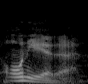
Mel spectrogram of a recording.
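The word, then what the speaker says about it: Oneida: Ryan, a 6'3" senior from Winnetta, New York. I'm saying that right? Winnetta? – That might be Onietta. – Onietta? – But I'm not sure. – Okay, I would think that would be right. So we got people listening in New York right now.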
